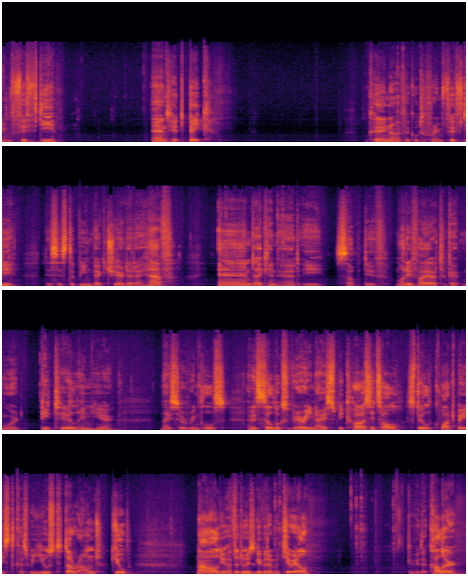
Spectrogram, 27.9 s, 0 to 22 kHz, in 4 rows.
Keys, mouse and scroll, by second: 2.4-4.9 drag, 5.1-6.0 scroll down 1, 6.0 click, 6.7-7.1 scroll up 2, 7.1-8.5 middle drag, 8.5-8.8 scroll up 1, 8.8-10.3 shift+middle drag, 10.3 click, 11.1-13.0 drag, 13.0-14.5 middle drag, 14.5 click, 15.3-17.8 middle drag, 17.8-18.7 scroll up 2, 18.9-20.2 middle drag, 20.2-20.7 scroll down 1, 20.7-24.3 middle drag, 24.3 click, 25.0 click, 26.2 click.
